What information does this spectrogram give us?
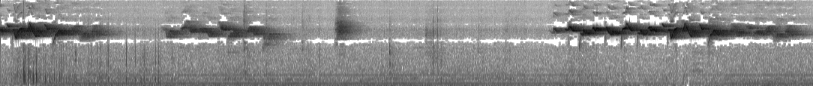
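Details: Ultramarine grosbeak singing three high, warbling phrases of rapid sliding notes, each one to three seconds long, separated by pauses with a single short note in between; a low steady hum underneath.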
